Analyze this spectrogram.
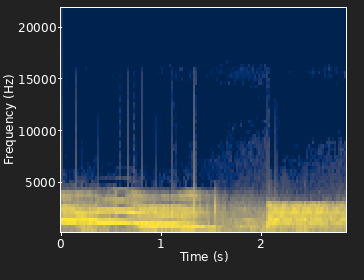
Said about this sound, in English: I never heard that scream.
